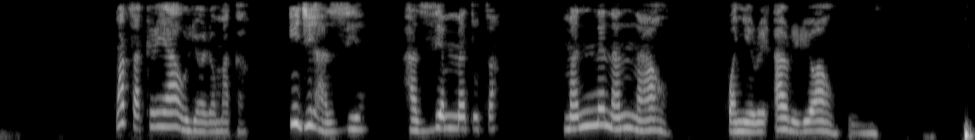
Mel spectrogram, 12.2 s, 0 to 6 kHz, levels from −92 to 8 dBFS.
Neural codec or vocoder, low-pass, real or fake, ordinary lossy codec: none; 5.4 kHz; real; none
